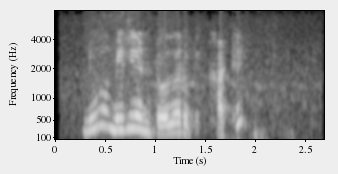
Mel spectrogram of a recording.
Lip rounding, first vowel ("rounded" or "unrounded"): rounded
